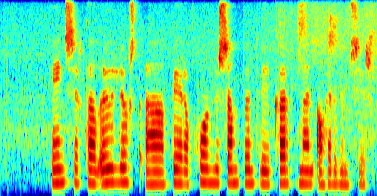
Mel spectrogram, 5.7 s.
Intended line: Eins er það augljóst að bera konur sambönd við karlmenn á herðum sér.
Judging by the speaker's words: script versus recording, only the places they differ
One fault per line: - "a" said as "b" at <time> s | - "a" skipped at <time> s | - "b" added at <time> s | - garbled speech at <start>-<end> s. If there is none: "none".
none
